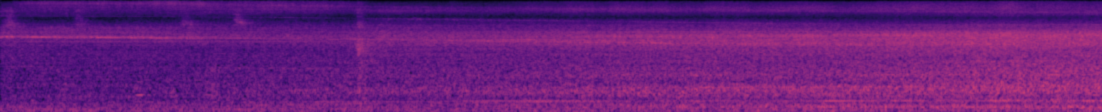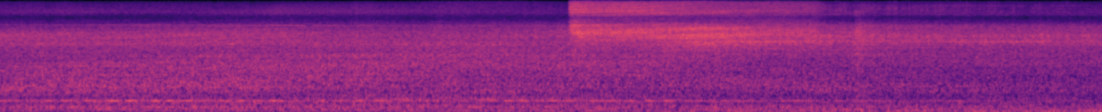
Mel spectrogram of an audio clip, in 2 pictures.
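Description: Freight train hauled by an electric locomotive rolling slowly past, its covered wagons clattering and rumbling on the rails, getting louder as the wagons go by. A steady high tone joins in about a quarter of the way in and holds until near the end, and a short hiss comes about three-quarters of the way in.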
